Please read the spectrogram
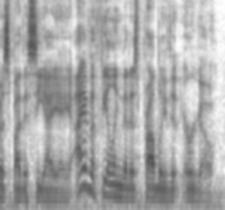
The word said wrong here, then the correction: ergot: Ergot. – Ergot. – Yeah, that one is not pronounced. – I was on the French kick. – Yeah, it's not pronounced all Frenchy.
